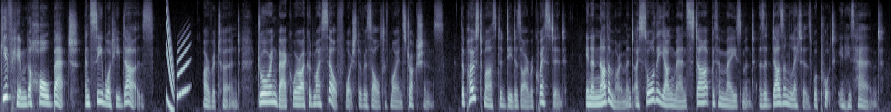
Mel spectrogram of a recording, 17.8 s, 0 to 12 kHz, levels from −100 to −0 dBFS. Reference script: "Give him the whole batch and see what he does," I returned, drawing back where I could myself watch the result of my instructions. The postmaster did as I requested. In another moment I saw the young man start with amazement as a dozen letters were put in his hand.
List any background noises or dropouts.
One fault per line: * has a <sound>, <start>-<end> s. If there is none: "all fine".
* has a chirp, 3.3-3.8 s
